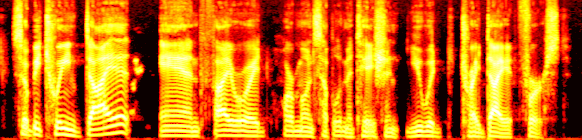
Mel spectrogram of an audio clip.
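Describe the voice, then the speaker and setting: Speaking with a plain, everyday voice, a man talks at a fairly slow pace and medium pitch, with ordinary pitch variation and very even loudness. The recording is very clean and silent behind him, with a dry, close sound and no echo. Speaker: podcast host. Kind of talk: interview.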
